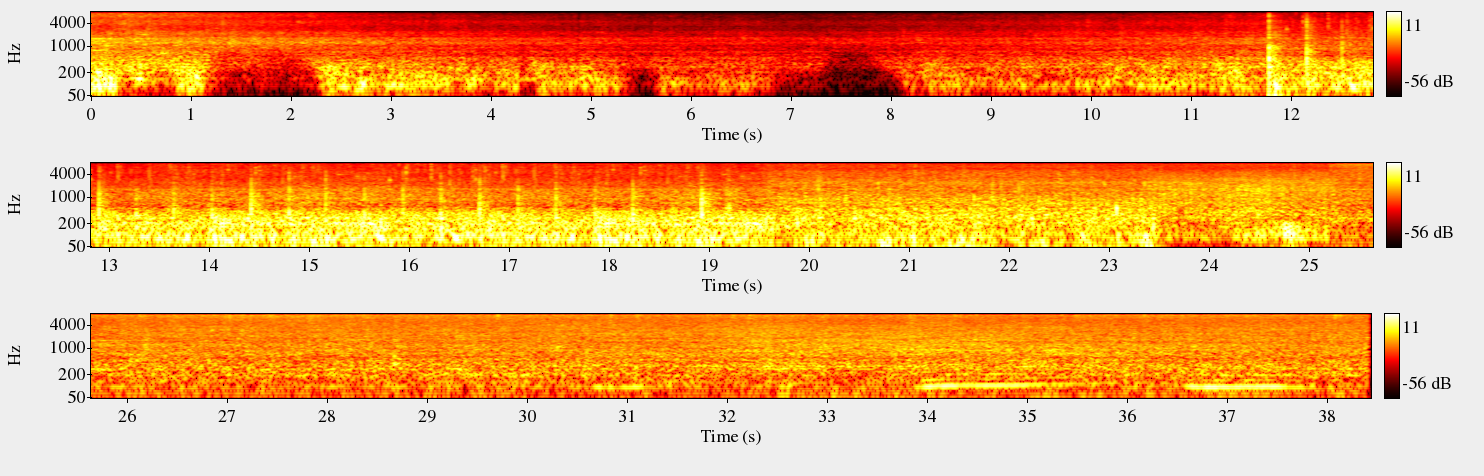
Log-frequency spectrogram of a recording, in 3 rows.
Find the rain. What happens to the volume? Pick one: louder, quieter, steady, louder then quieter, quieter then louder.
louder.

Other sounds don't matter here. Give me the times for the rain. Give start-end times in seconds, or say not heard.
0.0-38.4.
